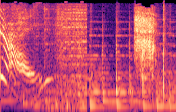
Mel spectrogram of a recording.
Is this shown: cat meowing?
yes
